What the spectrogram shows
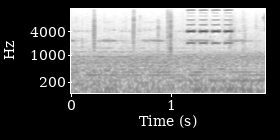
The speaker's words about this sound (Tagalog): Nag-alarm na naman. I wish I could snooze the day instead.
